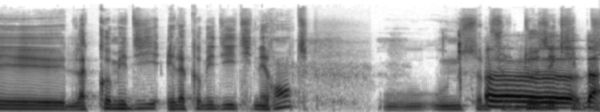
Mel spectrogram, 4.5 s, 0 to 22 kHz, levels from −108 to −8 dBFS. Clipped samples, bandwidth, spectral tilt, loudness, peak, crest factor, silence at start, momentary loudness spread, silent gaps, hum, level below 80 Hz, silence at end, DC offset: under 0.1%; 14 kHz; -5.5 dB/octave; -17 LUFS; 0 dBFS; 18 dB; 0 s; 19 LU; none; none; -64 dBFS; 0 s; under 0.1%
